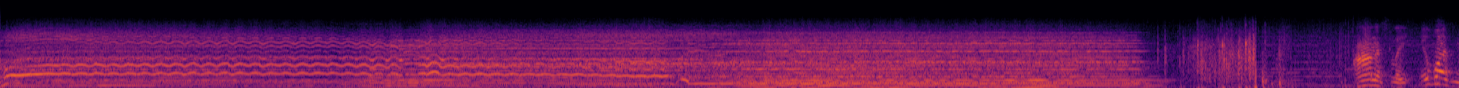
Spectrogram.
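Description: A male singer holds the long final note of a ballad with a wide vibrato over instrumental accompaniment; the voice gives way to a held closing chord, which stops about twelve seconds in. Short bits of speech follow near the end.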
